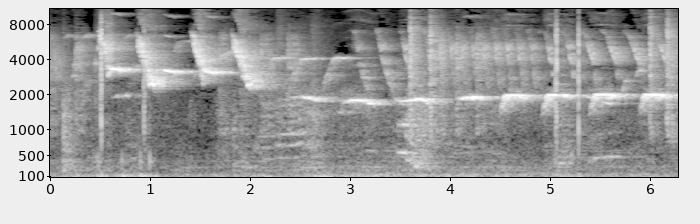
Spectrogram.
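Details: A white-rumped shama, roused by a female to fighting song, gives a quick series of downslurred whistles, then a steady level note repeated with crisp clicks in between.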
